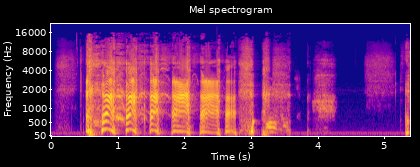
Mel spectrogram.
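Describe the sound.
A voice imitates a sharp inhale, two breathy hissing intakes of air that follow a stretch of lively talk.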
